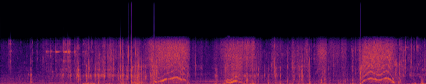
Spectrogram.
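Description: Climbing rope pulled in two short rasping bursts about three seconds apart, each with a rising-then-falling squeal, over a steady low rumble of wind and handling on the microphone.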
